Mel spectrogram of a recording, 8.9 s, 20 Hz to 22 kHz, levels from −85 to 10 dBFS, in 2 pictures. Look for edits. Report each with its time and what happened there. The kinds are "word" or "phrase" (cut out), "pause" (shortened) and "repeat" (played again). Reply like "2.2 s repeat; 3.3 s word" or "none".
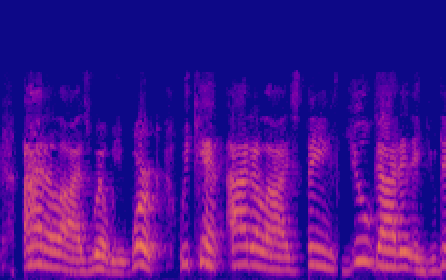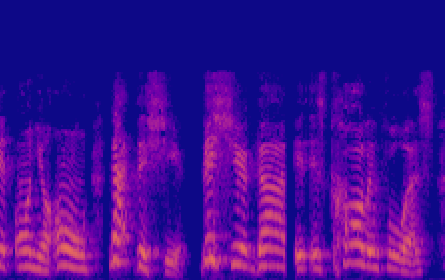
3.4 s word; 4.4 s word; 6.4 s pause; 7.3 s word

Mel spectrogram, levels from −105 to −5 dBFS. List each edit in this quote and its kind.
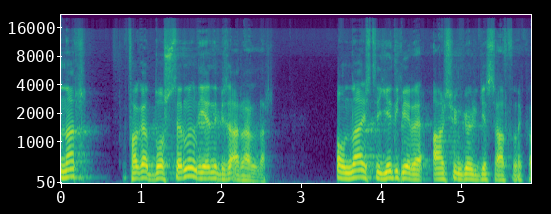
1.7 s word; 4.3 s word

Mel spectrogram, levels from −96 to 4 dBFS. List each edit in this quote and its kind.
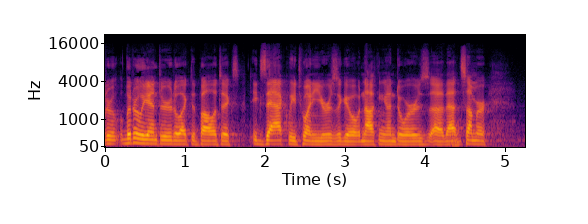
1.7 s pause

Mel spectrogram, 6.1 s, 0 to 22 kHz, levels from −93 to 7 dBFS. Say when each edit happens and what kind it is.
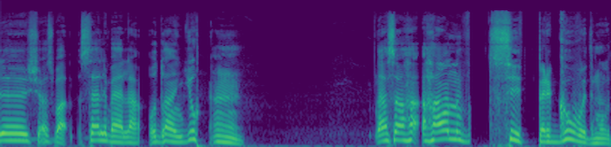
1.1 s word; 1.6 s word; 2.1 s word; 4.7 s word

